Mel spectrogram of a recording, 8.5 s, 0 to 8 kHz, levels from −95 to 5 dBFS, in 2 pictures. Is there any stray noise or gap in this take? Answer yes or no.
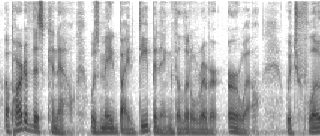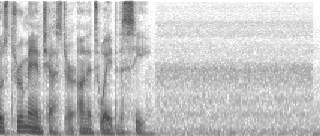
no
